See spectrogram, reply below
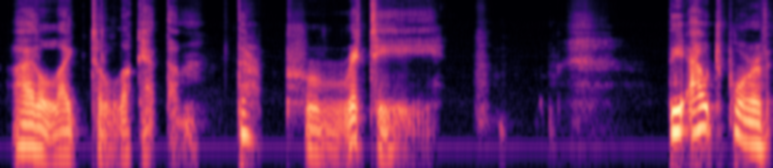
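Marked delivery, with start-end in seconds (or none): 0.1-3.7 low, slow, whispered awe; dreamy murmur. A narrator's reading. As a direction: drift off, entranced. Dazed man admires illusions.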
